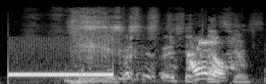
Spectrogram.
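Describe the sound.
A steady, loud telephone dial tone holds a single low pitch for about a second as a call is placed to a salon, then cuts off as people begin talking over the line.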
